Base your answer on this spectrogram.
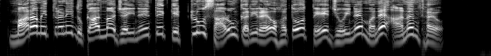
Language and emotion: Gujarati, happy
